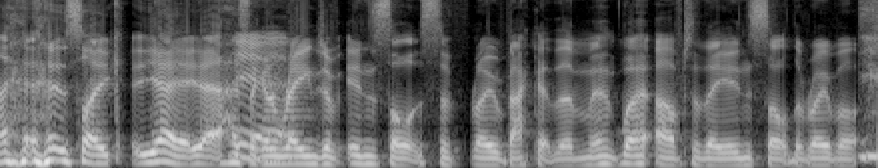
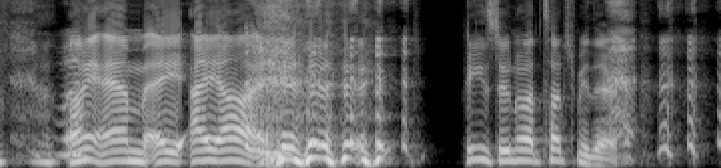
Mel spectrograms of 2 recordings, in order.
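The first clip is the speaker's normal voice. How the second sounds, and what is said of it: Robotic voice. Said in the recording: “talking like a robot”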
